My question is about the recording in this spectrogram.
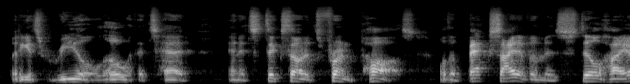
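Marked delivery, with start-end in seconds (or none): none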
